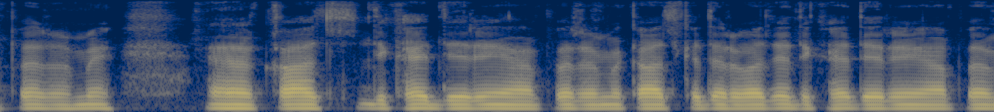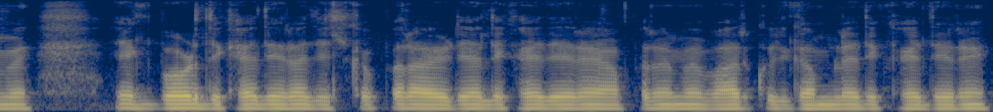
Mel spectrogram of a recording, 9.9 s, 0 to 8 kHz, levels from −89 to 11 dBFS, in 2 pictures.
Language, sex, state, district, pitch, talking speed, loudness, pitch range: Hindi, male, Maharashtra, Aurangabad, 105 Hz, 235 wpm, -19 LUFS, 100-105 Hz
